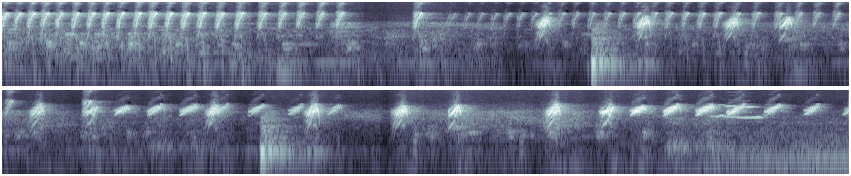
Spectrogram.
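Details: Song of an olive-backed sunbird in full trilling and sharp note bursts. A fast, very high, even trill opens, then comes a run of sharp staccato chips and short rattles, closing with quick upward-flicked notes.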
